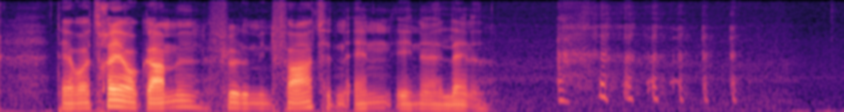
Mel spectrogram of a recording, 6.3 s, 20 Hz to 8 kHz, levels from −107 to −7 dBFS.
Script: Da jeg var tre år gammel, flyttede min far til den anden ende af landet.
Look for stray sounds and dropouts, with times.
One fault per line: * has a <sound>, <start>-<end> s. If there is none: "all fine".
* has a laugh, 4.2-5.7 s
